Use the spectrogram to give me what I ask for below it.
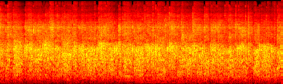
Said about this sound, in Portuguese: Palmas que exaltam o Rei Jesus.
